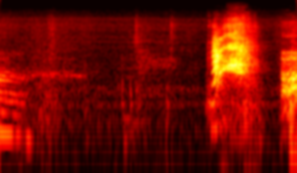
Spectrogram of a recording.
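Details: Mother sneezes while her baby laughs: one loud, sharp, explosive sneeze followed by the start of a second, after quieter voices in the room; sneezing.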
